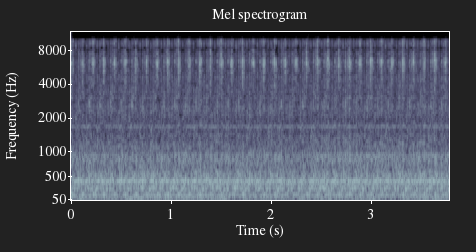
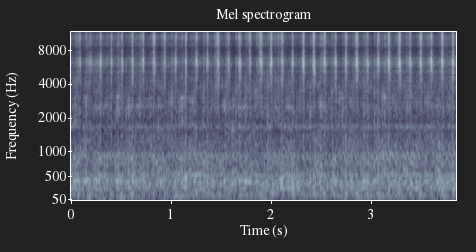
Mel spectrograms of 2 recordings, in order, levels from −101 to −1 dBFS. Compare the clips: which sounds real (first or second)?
first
